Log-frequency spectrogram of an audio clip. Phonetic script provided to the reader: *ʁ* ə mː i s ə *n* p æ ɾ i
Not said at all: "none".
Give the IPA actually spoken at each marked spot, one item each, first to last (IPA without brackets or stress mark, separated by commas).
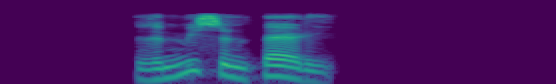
ð, n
